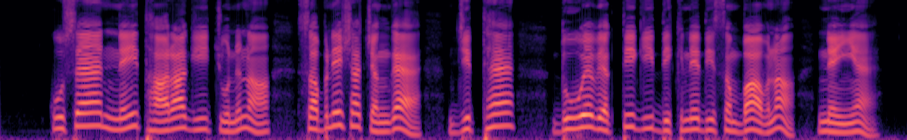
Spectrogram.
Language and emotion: Dogri, neutral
